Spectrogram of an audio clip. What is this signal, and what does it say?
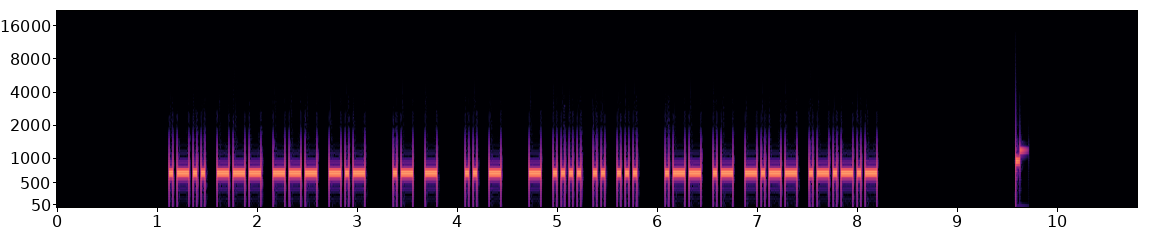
Morse code, heard as a keyed tone, about 30 wpm, 700 Hz. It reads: LOOK AT IT THIS WAY.
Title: Sentences from Top 100 Words 30wpm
